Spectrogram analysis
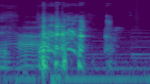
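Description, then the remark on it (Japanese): A fairly loud fit of several harsh coughs in rapid succession, trailing off into one softer cough after a brief pause. “今咳込んだせいで”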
